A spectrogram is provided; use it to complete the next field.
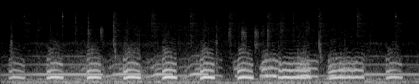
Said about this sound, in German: Zu hören ist ein Wechselgesang zwischen Bienenköniginnen, aufgenommen mit Hilfe eines Laserdoppler-Vibrometers, der allerfeinste Schwingungen auf der Wabenoberfläche registriert und hörbar macht.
